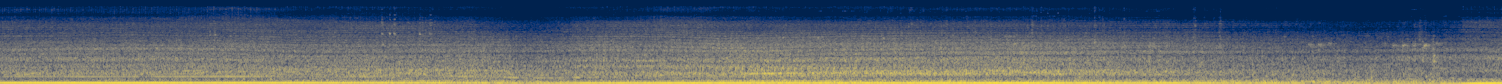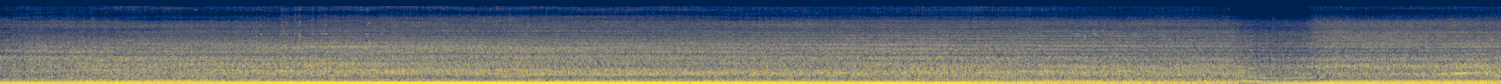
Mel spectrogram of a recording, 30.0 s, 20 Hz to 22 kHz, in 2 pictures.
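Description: Heavy diesel engine of earthmoving machinery running steadily with a deep drone. It sags briefly in pitch and level three times, about 5, 14 and 27 seconds in, then picks back up.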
